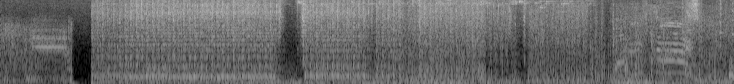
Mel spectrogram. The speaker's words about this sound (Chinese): 它的奥秘在于每挺 MG 三四机枪都同时配备两根枪管，一根打热了可以换上另一根继续打。持续射击的能力不亚于重机枪。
